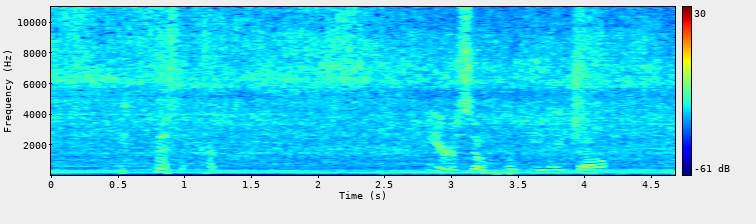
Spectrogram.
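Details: Pet blue-and-gold macaw talking and jabbering on a summer day speaks a few short, gravelly words with sliding pitch, in two bursts, over a steady engine-like drone.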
